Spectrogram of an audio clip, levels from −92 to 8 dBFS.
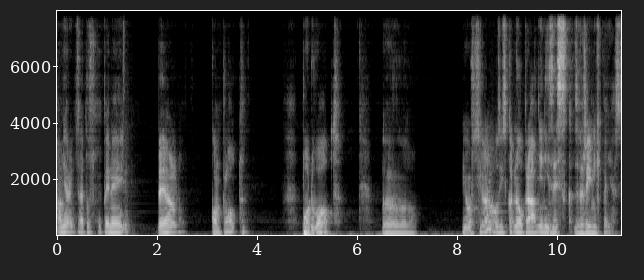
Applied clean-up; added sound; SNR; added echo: neural mask model DeepFilterNet 3.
